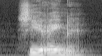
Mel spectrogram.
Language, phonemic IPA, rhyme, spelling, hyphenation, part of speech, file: Dutch, /ˌsiˈreː.nə/, -eːnə, sirene, si‧re‧ne, noun, Nl-sirene.ogg
- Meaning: 1. a siren, a noisy warning device 2. a siren, a dangerous nymph of Greek mythology, luring passers-by using an irresistible song 3. a seductive but dangerous female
